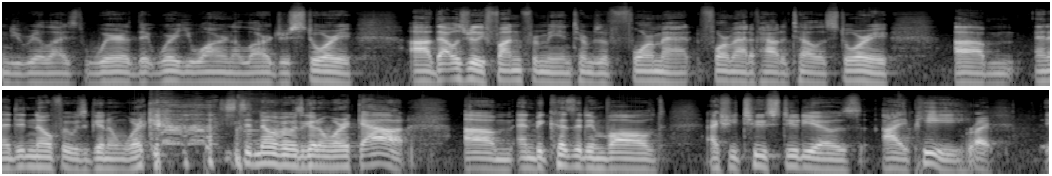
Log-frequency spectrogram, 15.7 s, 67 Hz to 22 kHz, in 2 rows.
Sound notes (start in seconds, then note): 9.0 laughs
